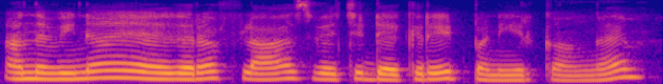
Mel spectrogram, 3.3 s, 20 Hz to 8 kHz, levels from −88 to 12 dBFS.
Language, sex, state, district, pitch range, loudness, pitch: Tamil, female, Tamil Nadu, Nilgiris, 195-230 Hz, -14 LUFS, 215 Hz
